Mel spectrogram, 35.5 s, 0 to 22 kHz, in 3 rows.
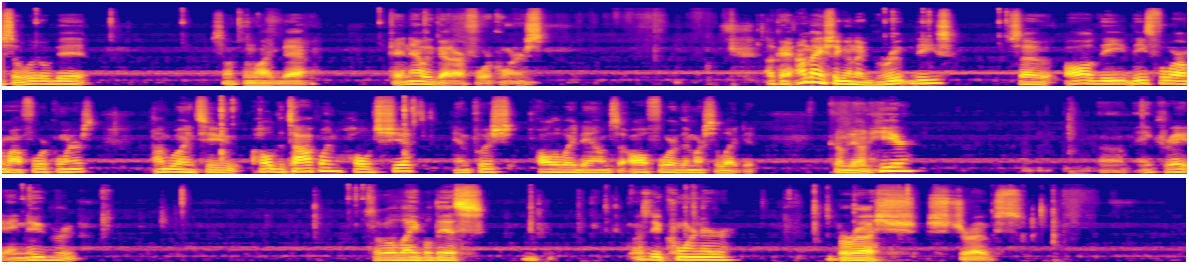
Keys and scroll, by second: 2.9 Return, 33.7 typing.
